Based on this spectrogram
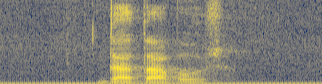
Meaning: judge
- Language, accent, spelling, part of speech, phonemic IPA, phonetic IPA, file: Armenian, Eastern Armenian, դատավոր, noun, /dɑtɑˈvoɾ/, [dɑtɑvóɾ], Hy-դատավոր.ogg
